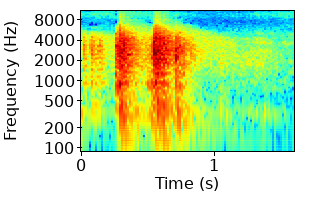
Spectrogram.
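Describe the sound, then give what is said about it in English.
A heavy door is hauled open with a couple of loud, scraping thuds, the rumble fading out into quiet afterward. “This thing gets heavier every week. Door's not that heavy”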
